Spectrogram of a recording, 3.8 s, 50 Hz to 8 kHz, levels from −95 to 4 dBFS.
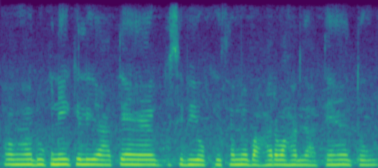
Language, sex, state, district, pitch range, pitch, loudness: Hindi, female, Chhattisgarh, Raipur, 225-235 Hz, 230 Hz, -15 LUFS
